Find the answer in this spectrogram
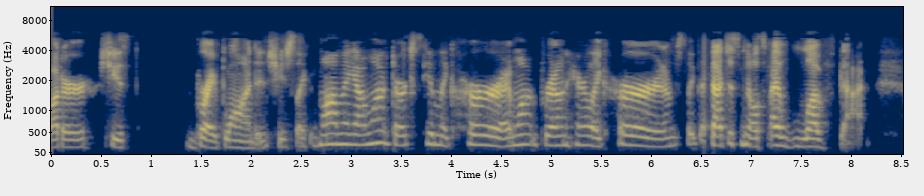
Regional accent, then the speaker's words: Rincon Valley, California, United States; I grew up in Rincon Valley. I went to Maria Carrillo High School, and it's like super white, super not diverse at all.

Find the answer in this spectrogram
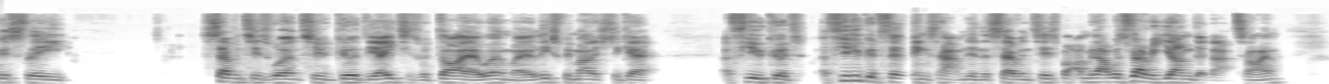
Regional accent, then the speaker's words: North West England, United Kingdom; I grew up in Lancashire, believe it or not.

